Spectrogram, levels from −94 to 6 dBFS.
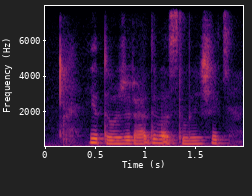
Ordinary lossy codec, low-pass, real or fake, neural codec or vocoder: none; none; fake; codec, 16 kHz, 6 kbps, DAC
